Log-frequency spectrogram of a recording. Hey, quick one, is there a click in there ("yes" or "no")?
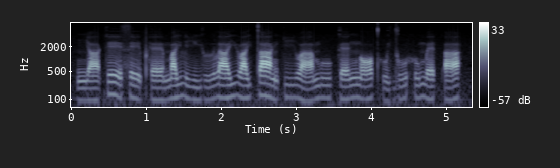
no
